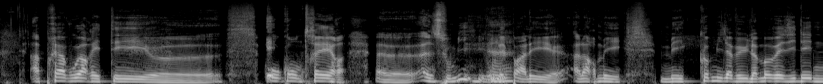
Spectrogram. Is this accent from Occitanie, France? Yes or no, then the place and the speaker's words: yes; Cahors, Occitanie, France; en plus je venais de Cahors, de la préfecture, quoi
